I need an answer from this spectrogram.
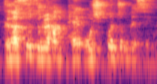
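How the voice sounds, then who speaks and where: A man with a high voice preaches a Sunday sermon, telling a story and acting out its characters, often swinging from quiet asides to loud proclamations. He sounds distant from the microphone, and his words ring through a reverberant church sanctuary. A faint hum of room noise sits underneath. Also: fairly even intonation, fast. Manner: storytelling, quotes voices with dramatic swings in loudness. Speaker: pastor. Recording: echoey church hall, distant mic.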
